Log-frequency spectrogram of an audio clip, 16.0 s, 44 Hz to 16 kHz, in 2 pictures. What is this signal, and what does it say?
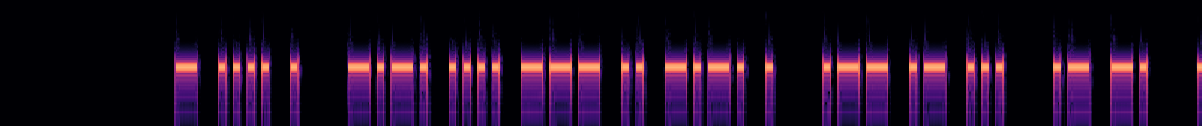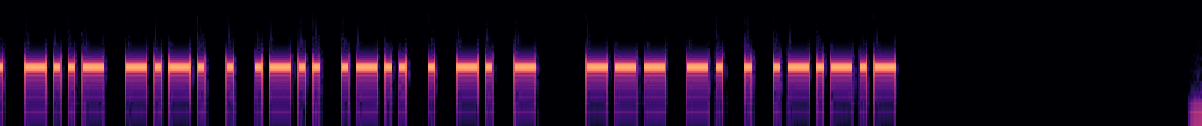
Morse code, heard as a keyed tone, about 25 wpm, 700 Hz. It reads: THE CHOICE WAS AN EXCELLENT ONE.
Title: Sentences from Top 1000 Words - Review Part 6 - 25wpm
